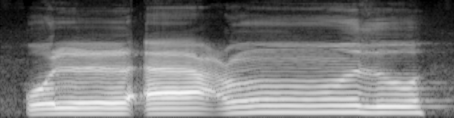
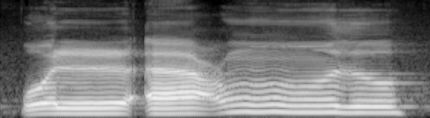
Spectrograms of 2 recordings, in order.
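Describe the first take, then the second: No difference in how they are said.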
